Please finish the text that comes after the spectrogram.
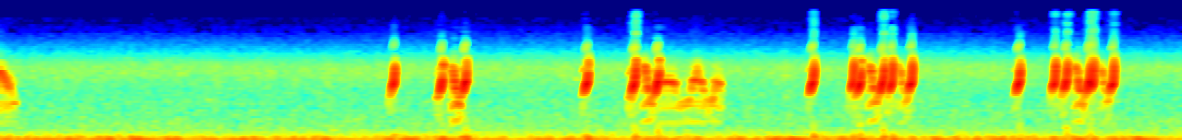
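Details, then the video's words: Common quail male uttering clustered sharp high notes in rapid triplets, with a short lower raspy growl among them, phrases spaced about a second apart. "Best Common Quail Male sound/Nar batir ki awaz"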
